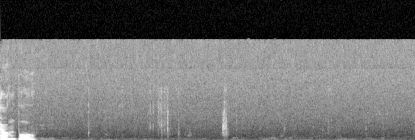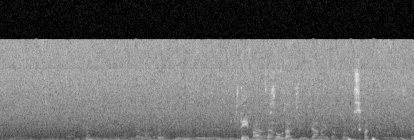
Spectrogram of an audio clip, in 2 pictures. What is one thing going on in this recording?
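A man speaks quietly and calmly into a microphone in a large room.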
